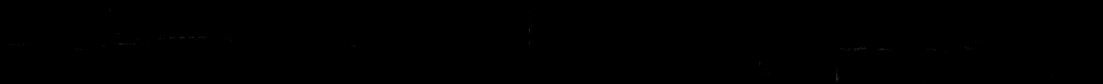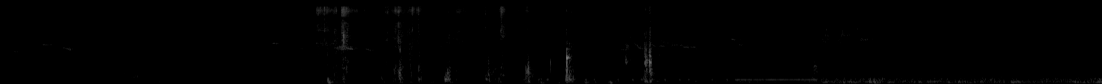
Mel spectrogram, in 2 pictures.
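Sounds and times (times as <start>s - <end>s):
faint bird chirps: 5.7s - 12.8s.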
